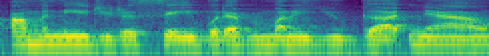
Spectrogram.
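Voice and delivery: ordinary talk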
